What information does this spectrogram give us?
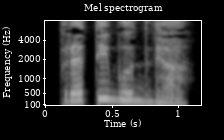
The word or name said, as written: ಪ್ರತಿಬುದ್ಧ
